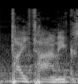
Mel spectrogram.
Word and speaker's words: Titanic: Siamo sul Titanic o Titanic, se volete la pronuncia più anglofona.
